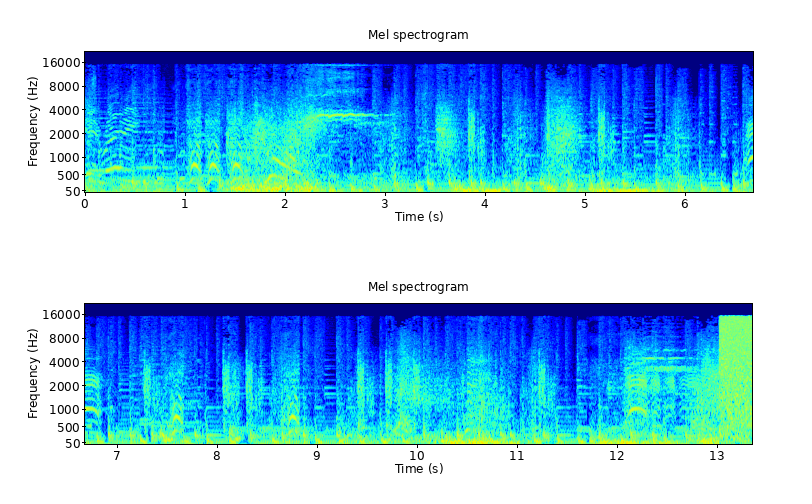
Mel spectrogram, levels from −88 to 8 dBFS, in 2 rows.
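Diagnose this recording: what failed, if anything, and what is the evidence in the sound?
The failure sits in sample-format conversion. From 13.02 s to 13.35 s the sound turns into loud, harsh broadband noise, which is samples built from the wrong bytes: the reader misassembles each sample, so fast-changing low bits become the dominant value.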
